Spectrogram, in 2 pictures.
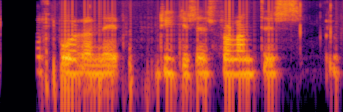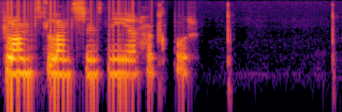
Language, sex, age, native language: Icelandic, female, 12, Icelandic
